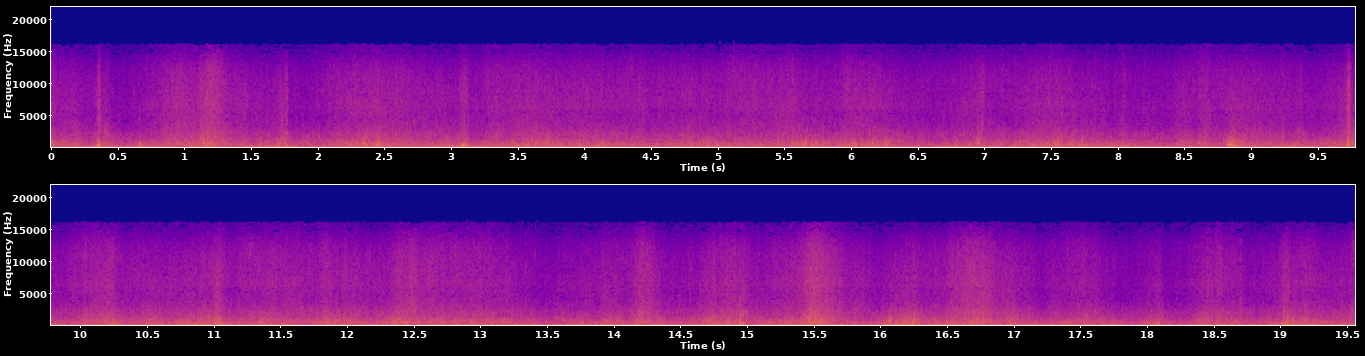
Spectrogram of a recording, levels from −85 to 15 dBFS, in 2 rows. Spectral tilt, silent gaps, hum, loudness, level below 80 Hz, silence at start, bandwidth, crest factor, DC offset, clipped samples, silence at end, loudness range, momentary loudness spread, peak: -4.5 dB/octave; none; none; -26 LUFS; -32 dBFS; 0 s; 16.5 kHz; 20 dB; under 0.1%; under 0.1%; 0 s; 1 LU; 4 LU; -6 dBFS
